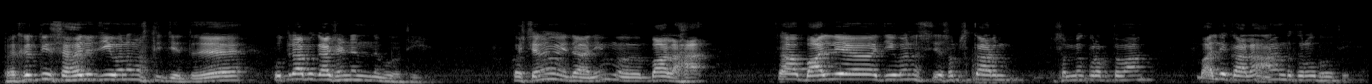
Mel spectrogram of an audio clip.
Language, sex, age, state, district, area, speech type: Sanskrit, male, 60+, Karnataka, Uttara Kannada, rural, spontaneous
